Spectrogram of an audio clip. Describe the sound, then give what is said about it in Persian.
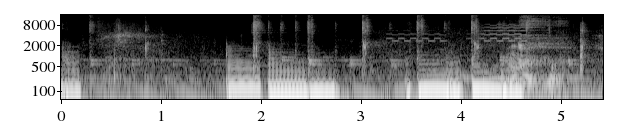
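A telephone rings during a call in short, loud bursts of bright tones that come in pairs, with quieter pauses between them. “فقط بهش زنگ بزن و بگو کار پیش اومده.”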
